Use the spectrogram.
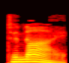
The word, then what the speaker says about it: canai: Roti canai pronunciation, tanai, also known as roti cane, tane, or roti prata, is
